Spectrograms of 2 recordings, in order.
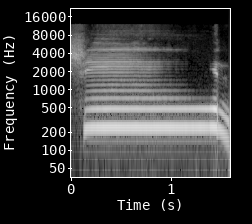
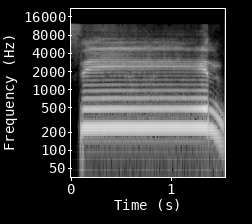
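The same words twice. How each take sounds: First: শিন with শি held long; long shin. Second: সিন with সি held long; long sin. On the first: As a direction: draw out শি, short ন. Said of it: "শিটা বলে টানটা করতে হবে". (শি টেনে শিন) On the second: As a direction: draw out সি, short ন. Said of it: "সি বলে টানটা করতে হবে". (সি টেনে সিন) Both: Shown as a demonstration.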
